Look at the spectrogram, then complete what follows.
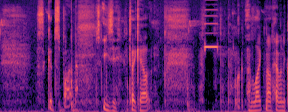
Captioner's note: GPS - beep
